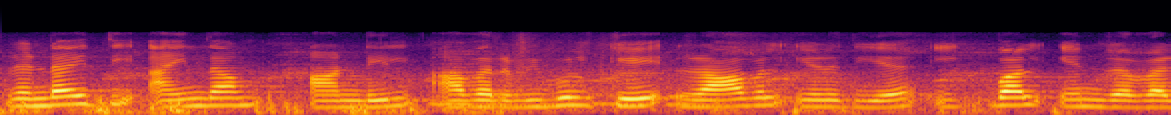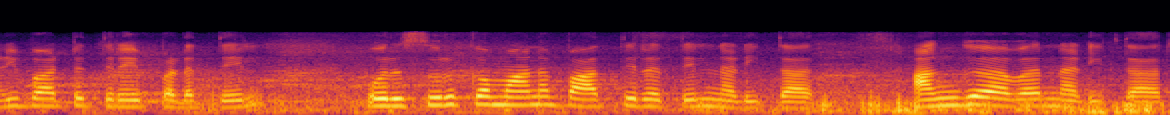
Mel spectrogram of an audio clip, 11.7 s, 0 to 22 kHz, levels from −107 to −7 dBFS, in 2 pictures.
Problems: constant background noise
